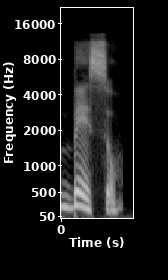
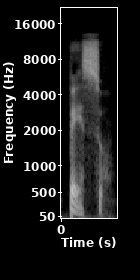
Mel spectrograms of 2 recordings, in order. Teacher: La zona es la misma, bilavial, el modo también oclusivo. Lo único que cambió fue la sonoridad. Se activaron las cuerdas vocales.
